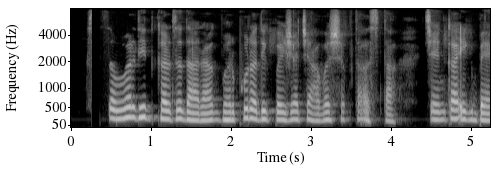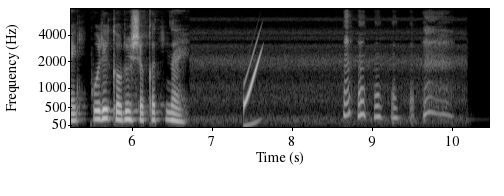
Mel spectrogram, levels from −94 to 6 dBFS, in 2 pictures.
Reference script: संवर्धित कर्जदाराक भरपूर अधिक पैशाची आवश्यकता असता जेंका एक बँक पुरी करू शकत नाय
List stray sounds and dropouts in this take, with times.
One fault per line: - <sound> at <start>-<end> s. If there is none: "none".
- chirp at 7.4-7.6 s
- laugh at 8.6-10.0 s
